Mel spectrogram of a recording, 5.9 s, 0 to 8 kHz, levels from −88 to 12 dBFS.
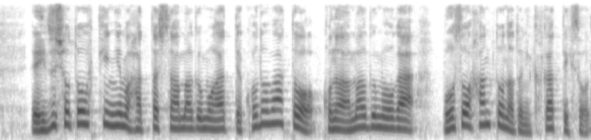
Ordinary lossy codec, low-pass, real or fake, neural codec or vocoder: none; 7.2 kHz; fake; codec, 16 kHz, 16 kbps, FunCodec, trained on LibriTTS, 50 frames a second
